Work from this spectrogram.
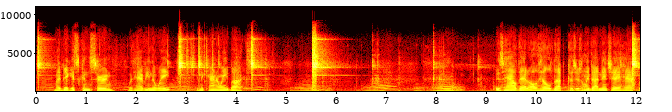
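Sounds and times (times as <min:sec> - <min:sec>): sharp ringing clink: 0:00.0 - 0:00.5, 0:02.7 - 0:04.9, 0:05.5 - 0:06.9
steady low rumble: 0:00.0 - 0:12.0.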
